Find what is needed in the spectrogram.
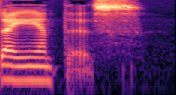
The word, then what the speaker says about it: dianthus: So I have, I think it's pronounced dianthus. – Yeah. – Is that right? Okay, yep.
